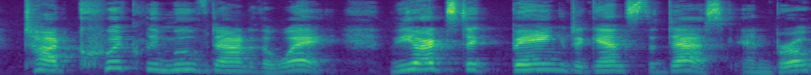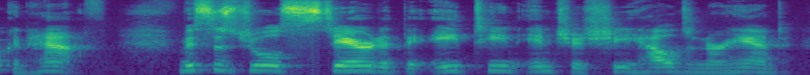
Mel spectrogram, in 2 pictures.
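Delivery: plain reading voice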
